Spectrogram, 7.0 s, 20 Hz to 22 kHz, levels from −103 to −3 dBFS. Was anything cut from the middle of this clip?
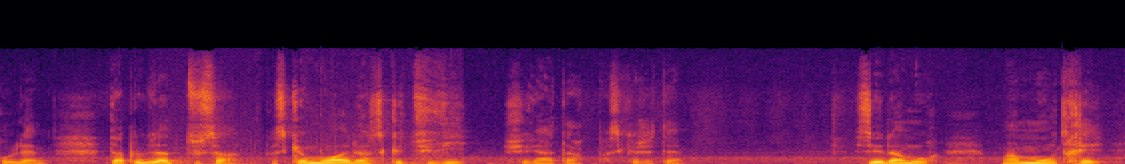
yes; 3 cuts; at 1.6 s, 3.6 s, 5.4 s

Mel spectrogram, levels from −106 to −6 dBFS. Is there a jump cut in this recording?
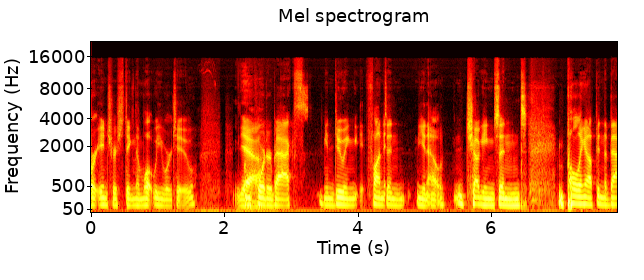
yes; 4 cuts; at 1.2 s, 3.5 s, 4.4 s, 6.0 s

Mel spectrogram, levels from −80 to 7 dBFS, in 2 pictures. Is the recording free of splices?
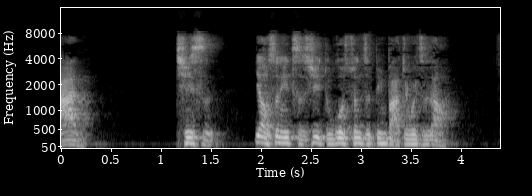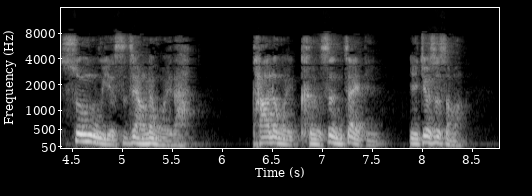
yes; 0 cuts

